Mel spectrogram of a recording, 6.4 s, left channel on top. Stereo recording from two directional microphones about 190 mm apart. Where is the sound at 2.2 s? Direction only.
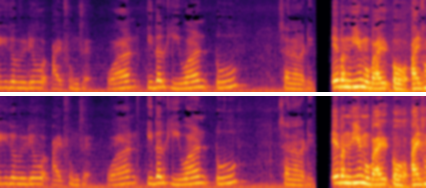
5° right (ahead or behind).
